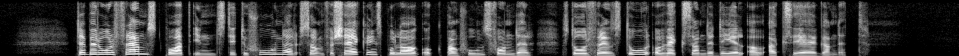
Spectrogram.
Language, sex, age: Swedish, female, 44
